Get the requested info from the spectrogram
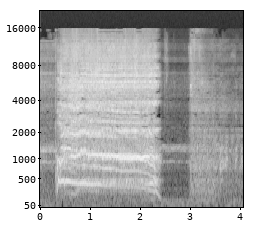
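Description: A person's voice holding one long drawn-out cry for about two seconds, steady in pitch and then sliding down as it fades.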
